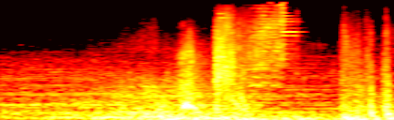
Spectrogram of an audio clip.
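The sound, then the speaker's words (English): A sword swing in an audio drama gives a few sharp, airy whooshing sweeps in quick succession. “Bonka swung his sword.”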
